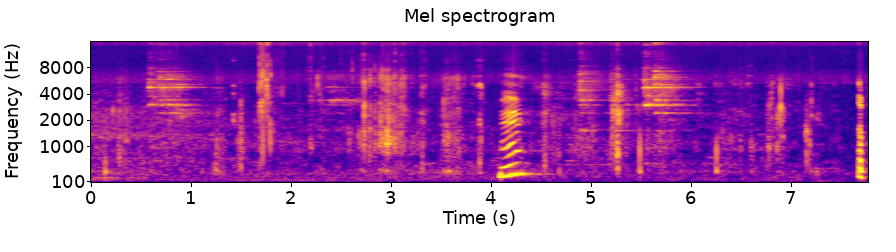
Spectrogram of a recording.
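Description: Crunchy bites and chewing of crispy flour-battered fried chicken seasoned with coriander, close and sharp crackles over quiet room sound, with one brief louder vocal burst midway as someone talks.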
